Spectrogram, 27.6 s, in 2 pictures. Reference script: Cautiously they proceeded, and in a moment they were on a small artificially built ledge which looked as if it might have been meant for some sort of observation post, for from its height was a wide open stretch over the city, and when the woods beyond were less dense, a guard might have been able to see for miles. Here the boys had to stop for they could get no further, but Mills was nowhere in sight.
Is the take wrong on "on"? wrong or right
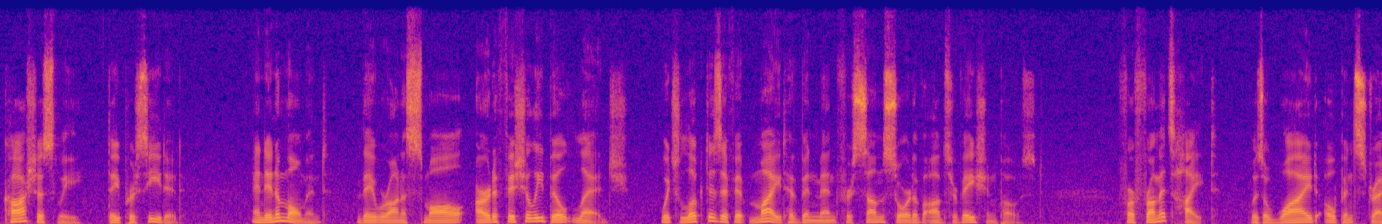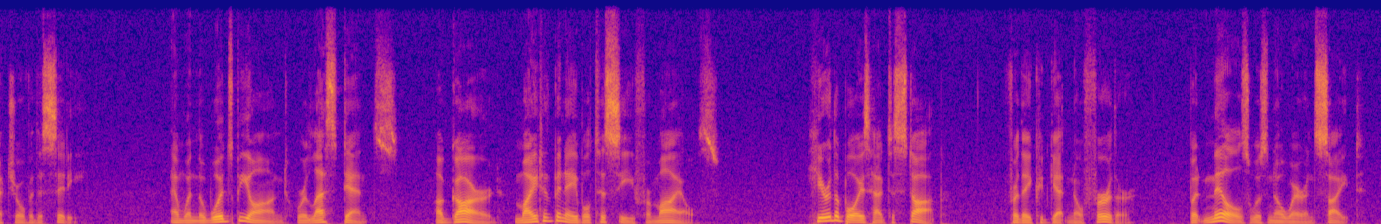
right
